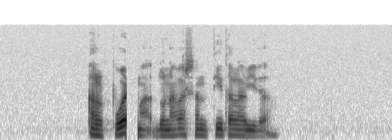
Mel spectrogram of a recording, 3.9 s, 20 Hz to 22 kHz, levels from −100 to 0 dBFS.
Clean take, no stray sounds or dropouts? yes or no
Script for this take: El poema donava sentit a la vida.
no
